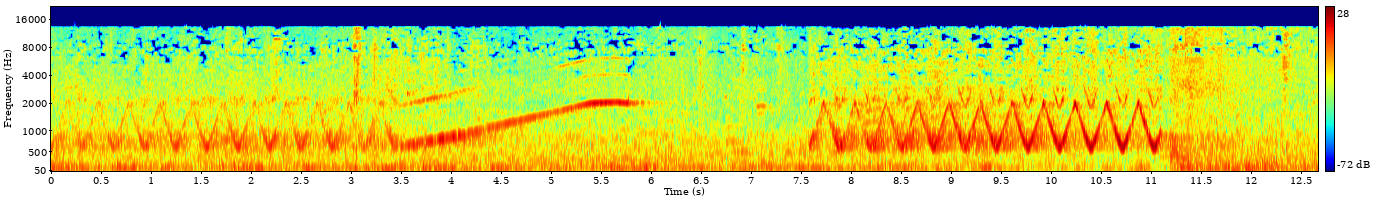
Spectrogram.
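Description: Emergency vehicle siren sounding a fast yelp of about four sweeps a second, switching to one slow rising wail a few seconds in, then back to the fast yelp, louder, until it cuts off suddenly near the end.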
